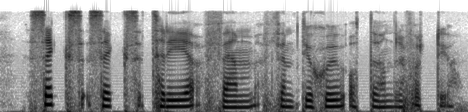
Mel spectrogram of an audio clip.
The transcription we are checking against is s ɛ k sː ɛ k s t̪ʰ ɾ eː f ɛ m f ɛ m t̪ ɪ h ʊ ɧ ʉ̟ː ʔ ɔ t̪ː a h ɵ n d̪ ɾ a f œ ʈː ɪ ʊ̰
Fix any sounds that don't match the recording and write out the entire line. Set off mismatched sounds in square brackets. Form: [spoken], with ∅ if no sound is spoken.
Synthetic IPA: s ɛ k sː ɛ k s t̪ʰ ɾ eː f ɛ m f ɛ m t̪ ɪ [∅] ʊ ɧ ʉ̟ː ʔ ɔ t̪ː a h ɵ n d̪ ɾ a f œ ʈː ɪ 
